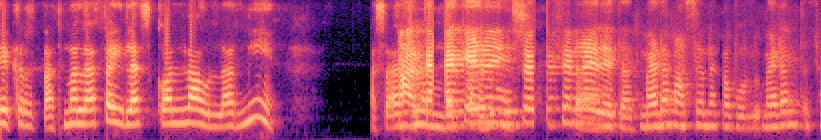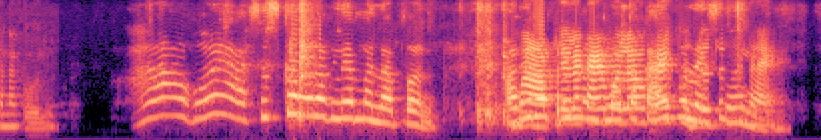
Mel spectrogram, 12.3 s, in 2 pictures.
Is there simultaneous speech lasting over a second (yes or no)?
yes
